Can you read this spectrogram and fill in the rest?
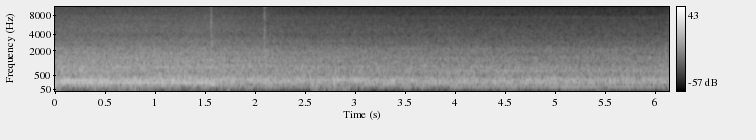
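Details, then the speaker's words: Sharp 10,500 BTU air conditioner after cleaning and oiling fan motor bearings: smooth steady fan whoosh, plenty of airflow, coasts long to a stop, previous bearing squeal gone; normal fan operation, no squeal. "yeah that is a major Improvement it's taking a nice long time to stop and stop making that awful squealing noise anymore"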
